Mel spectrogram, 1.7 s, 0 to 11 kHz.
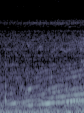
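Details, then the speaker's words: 2011 Ford Edge 3.5 after replacing the radiator cooling fan assembly for code P0480, fan speed commanded by scan tool: steady whir rising smoothly as both fans spin and stay running, no ticking or scraping; fixed. "I'm sure you guys can hear that are they both running yes they are both running"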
